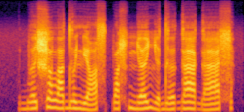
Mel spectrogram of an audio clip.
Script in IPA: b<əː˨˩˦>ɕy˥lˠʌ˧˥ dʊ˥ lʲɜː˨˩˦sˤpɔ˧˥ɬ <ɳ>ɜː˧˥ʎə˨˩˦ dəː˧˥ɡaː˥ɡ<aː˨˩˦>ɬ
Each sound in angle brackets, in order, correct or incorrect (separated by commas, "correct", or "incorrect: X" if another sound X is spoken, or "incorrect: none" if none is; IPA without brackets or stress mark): incorrect: əː˧˥, incorrect: ɲ, incorrect: aː˧˥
